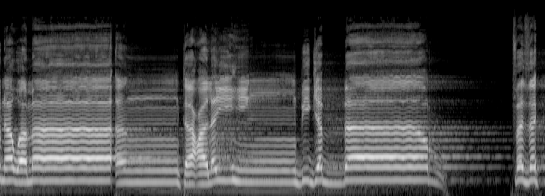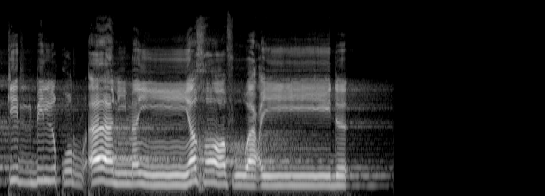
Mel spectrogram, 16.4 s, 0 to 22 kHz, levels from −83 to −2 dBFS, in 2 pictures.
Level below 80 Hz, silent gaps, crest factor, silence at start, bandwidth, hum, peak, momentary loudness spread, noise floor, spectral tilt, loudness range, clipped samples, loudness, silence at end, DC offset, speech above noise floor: -66 dBFS; none; 20 dB; 0 s; 14.5 kHz; none; -2 dBFS; 14 LU; -53 dBFS; -3.5 dB/octave; 10 LU; under 0.1%; -19 LUFS; 2.8 s; under 0.1%; 34 dB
